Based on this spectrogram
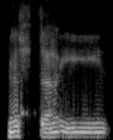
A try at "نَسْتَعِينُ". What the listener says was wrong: Bunyi nu. Tapi jangan satu harkat. Nu, itu satu harkat. 1/3. Sikit je. Perlahankan suara. Nu. Sikit, laju. Nasta'inu.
